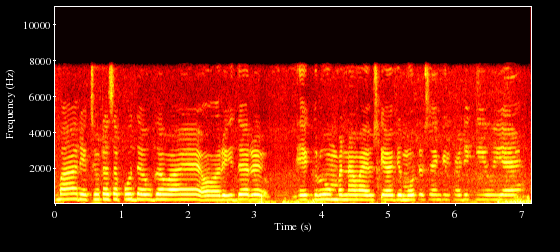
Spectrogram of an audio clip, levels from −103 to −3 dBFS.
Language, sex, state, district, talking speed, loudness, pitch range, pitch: Hindi, female, Rajasthan, Bikaner, 185 wpm, -13 LUFS, 255-280 Hz, 270 Hz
